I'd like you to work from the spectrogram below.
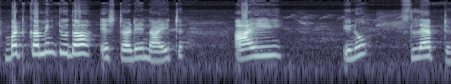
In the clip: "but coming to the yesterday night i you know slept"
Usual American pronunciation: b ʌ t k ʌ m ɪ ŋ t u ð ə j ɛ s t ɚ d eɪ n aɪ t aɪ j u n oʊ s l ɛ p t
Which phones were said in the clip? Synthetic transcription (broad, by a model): b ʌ t k ʌ m ɪ ŋ t u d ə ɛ s t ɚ d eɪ n aɪ t aɪ j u n oʊ s l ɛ p t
